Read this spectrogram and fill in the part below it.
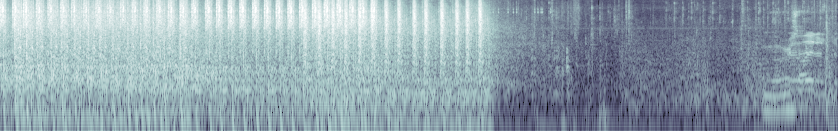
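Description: Rapid automatic gunfire in the Rust video game, a dense stream of loud shots for about five seconds that cuts off abruptly, followed by quieter game ambience with faint talk.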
